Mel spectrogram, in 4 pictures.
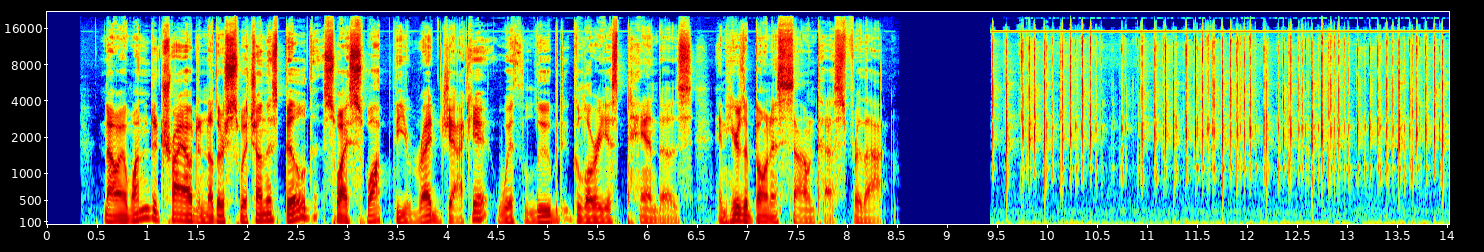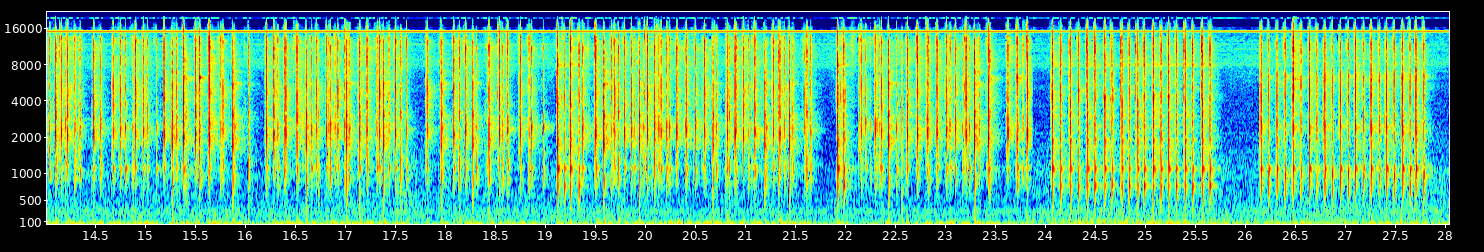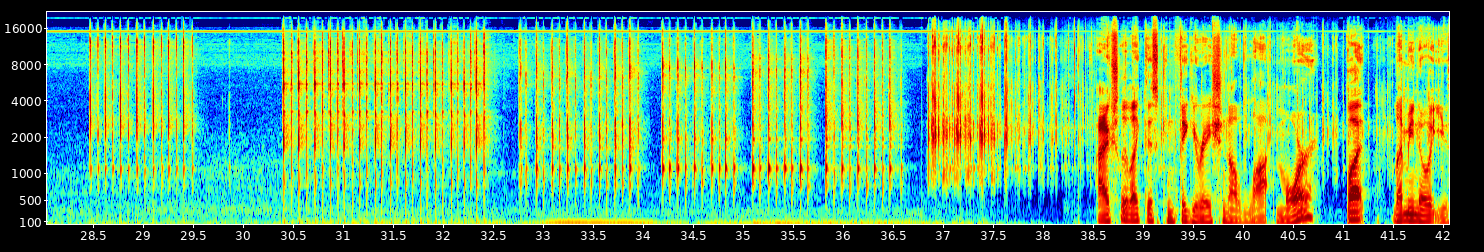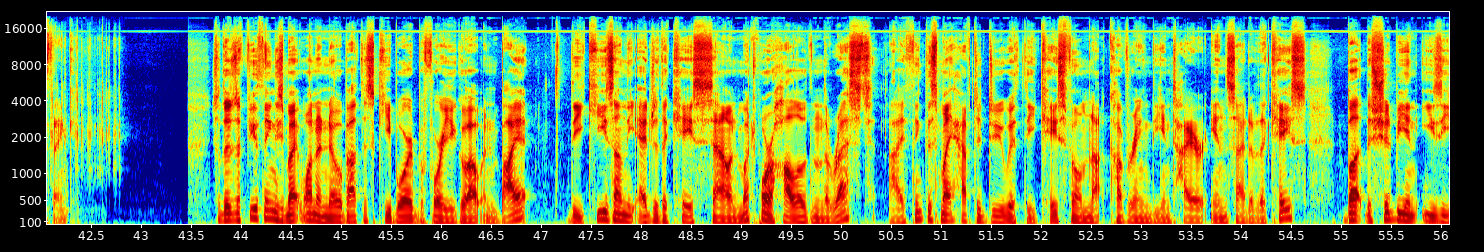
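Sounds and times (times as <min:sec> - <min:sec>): typing on mechanical keyboard: 0:09.5 - 0:42.8.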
